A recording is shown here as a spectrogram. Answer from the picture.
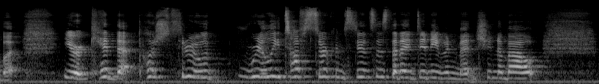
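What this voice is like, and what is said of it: Emotional, choked-up voice. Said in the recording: “sorry, I'm getting emotional”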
